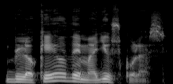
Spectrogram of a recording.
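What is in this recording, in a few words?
bloq mayus, Spanish; mekanta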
